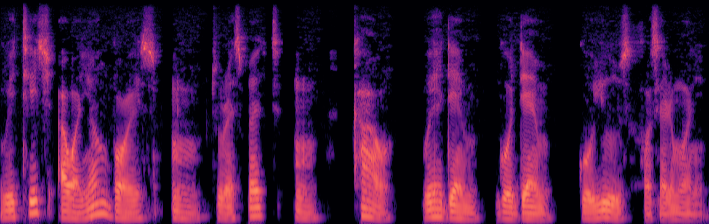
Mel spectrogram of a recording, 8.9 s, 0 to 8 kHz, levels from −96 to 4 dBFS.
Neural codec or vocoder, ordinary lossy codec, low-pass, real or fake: none; none; none; real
